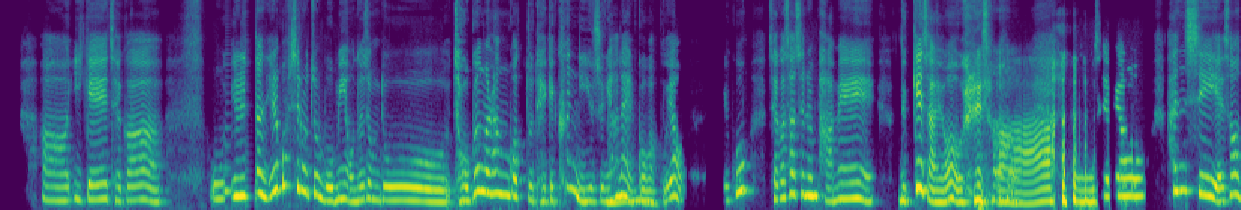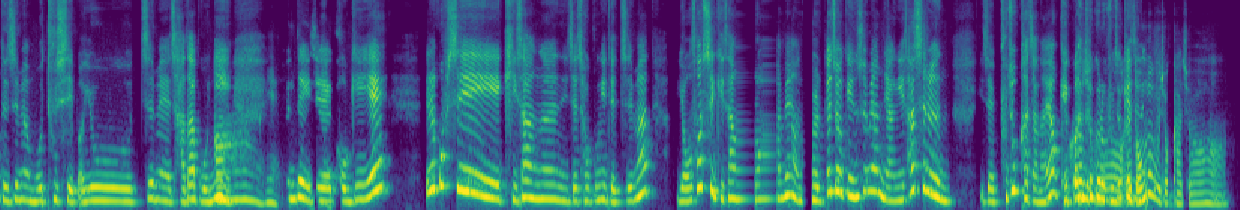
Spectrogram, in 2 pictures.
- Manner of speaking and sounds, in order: mechanical hum; drawn out: "정도"; other background noise; laughing while speaking: "그래서"; laugh; tapping; distorted speech; laughing while speaking: "객관적으로 부족해지는 거"
- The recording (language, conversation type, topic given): Korean, advice, 아침 루틴을 시작하기가 왜 이렇게 어려울까요?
